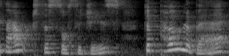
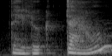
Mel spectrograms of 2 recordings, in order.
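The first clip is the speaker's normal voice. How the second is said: hushed; 6 semitones lower, 4 dB quieter than usual. A narrator's reading. Hushed search.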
